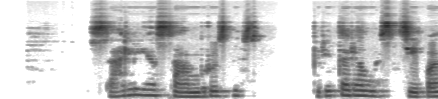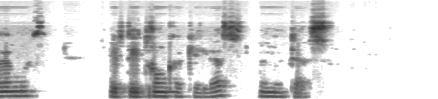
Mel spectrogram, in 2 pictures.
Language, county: Lithuanian, Vilnius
